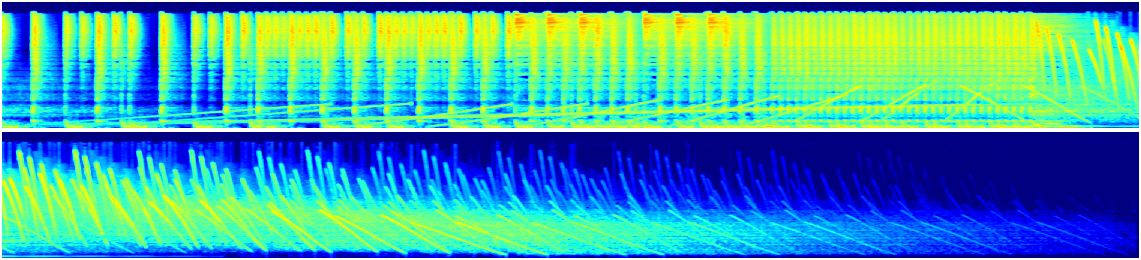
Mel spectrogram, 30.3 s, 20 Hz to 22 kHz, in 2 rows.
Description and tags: I created these Drum Beat/loops using my Yamaha PSR463 Synthesizer, my ZoomR8 portable Studio, Hydrogen, Electric Drums and Audacity.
